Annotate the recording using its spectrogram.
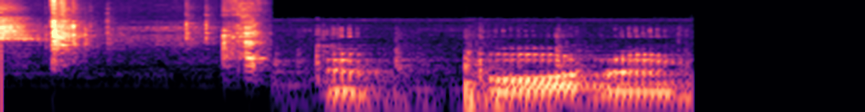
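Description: Edited-in sound effect: a loud, low growl-like sound with a dull, reduced-fidelity tone, about two seconds long, that cuts off abruptly into dead silence. Before it, a few light clicks from the metal CPU cooler being handled.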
